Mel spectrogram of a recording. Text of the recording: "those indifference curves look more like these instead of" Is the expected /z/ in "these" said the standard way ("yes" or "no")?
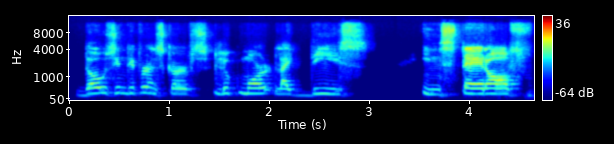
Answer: no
